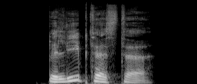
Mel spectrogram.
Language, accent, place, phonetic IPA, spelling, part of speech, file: German, Germany, Berlin, [bəˈliːptəstə], beliebteste, adjective, De-beliebteste.ogg
- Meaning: inflection of beliebt: 1. strong/mixed nominative/accusative feminine singular superlative degree 2. strong nominative/accusative plural superlative degree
